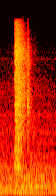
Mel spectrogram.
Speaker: bless you. Did you guys hear that? The cat sneezed.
